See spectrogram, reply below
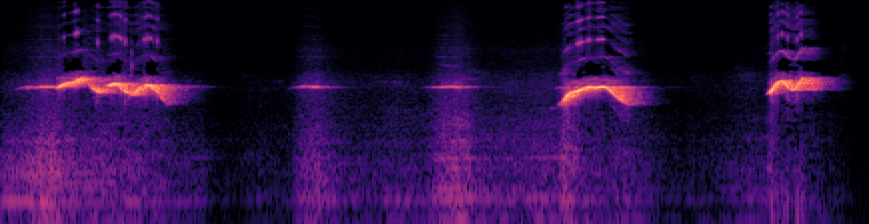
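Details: Series of black-capped lory whistles: a long wavering phrase, two short soft pure notes, then two loud falling-rising slurred whistles about two seconds apart, with faint background clatter.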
